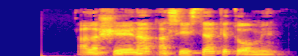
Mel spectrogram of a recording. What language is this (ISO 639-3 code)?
ita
